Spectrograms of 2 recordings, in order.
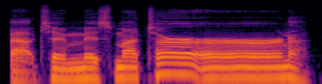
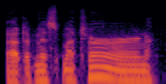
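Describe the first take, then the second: First: Half-speed, stretching "turn" into a long held sound; drawn out. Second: Said in the usual way. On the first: Real, not acted. Streamer playfully repeating about a missed turn, drawn out.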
